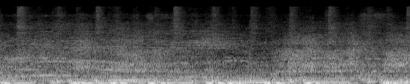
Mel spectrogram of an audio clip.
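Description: Live concert music through a stadium PA, with a heavy, pulsing bass beat and percussion, over the noise of a large crowd.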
